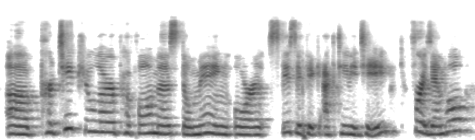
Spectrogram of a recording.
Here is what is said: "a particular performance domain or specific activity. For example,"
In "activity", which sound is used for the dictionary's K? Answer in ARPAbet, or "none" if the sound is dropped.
K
